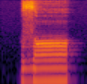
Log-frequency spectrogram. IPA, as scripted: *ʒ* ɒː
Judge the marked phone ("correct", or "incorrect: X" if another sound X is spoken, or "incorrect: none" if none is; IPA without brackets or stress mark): incorrect: z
